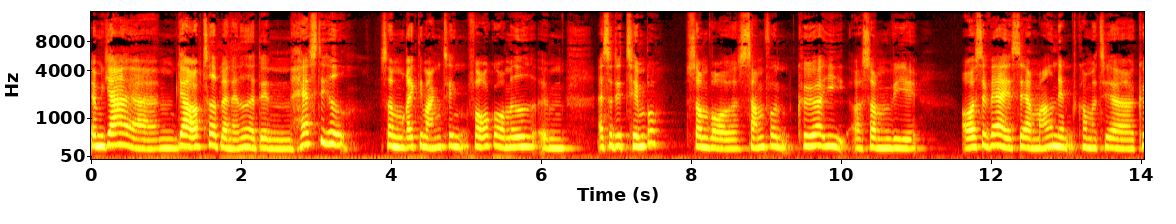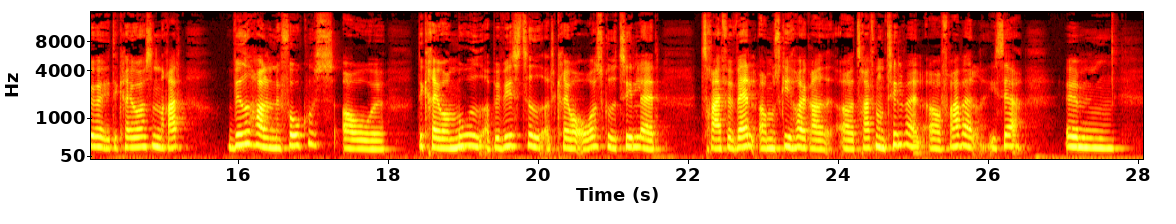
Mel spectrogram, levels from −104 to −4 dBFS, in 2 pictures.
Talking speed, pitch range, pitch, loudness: 145 wpm, 195-230 Hz, 215 Hz, -23 LUFS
